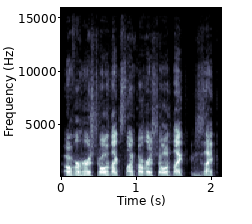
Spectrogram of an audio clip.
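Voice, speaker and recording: Male reaction host: bright, forceful voice on the high side, rambling casual delivery, dry close sound. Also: racing, dry recording. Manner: animated, rambling, slangy.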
